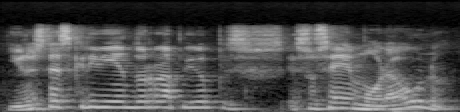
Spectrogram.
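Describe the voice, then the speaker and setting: A man's voice: high voice, lively intonation, fast talker, darkish tone, a little hiss or hum. A man, teaching an online class and explaining with lots of rhetorical questions. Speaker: English tutor. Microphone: video call.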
